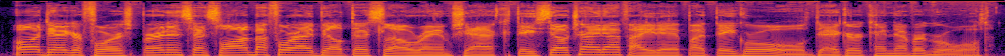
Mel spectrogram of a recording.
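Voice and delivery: put-on light Canadian accent, folksy; friendly Canadian old-timer. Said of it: "I made him Canadian".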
